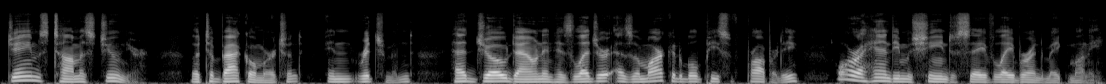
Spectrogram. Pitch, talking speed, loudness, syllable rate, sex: 120 Hz, 165 wpm, -20 LUFS, 5.1 syllables/s, male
